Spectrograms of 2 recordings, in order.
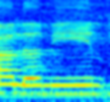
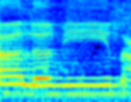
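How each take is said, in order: Both takes have the same delivery.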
